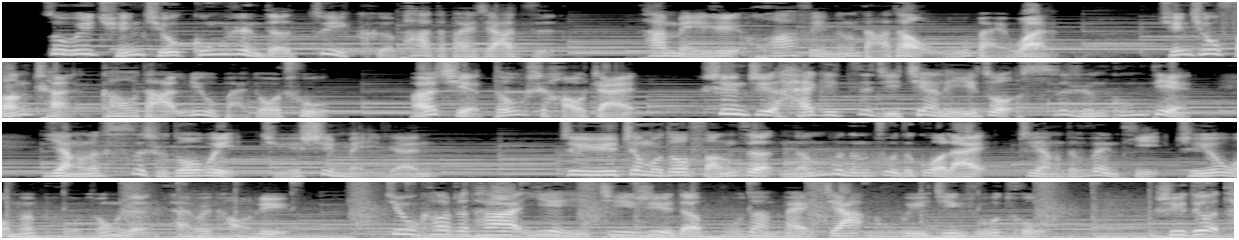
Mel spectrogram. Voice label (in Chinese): 年轻纪录片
